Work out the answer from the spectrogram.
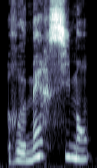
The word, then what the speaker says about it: remerciement: Deuxième cas de figure, le E ne se prononce pas quand il est après une voyelle, par exemple remerciement. Et enfin, dernier cas de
